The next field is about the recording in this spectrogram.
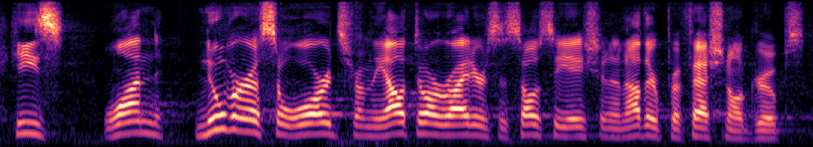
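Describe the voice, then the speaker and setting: A man giving an impassioned speech at a rally, slowing down to stress key words. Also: a little high, big-room sound. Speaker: rally speaker introducing the next speaker.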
